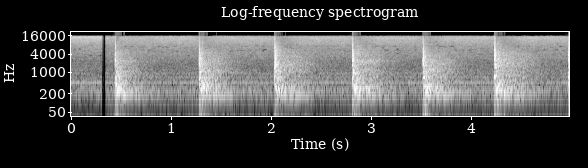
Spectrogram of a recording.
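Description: Hammer blows driving a metal spacer bushing into a rear-axle bearing housing: about six evenly spaced metallic strikes, roughly three-quarters of a second apart, each ringing briefly.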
